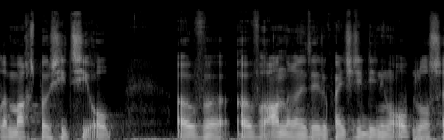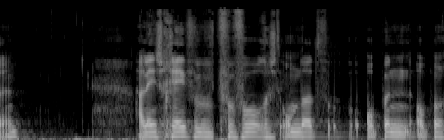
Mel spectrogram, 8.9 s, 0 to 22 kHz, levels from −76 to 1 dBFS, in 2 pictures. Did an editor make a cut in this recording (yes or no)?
yes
